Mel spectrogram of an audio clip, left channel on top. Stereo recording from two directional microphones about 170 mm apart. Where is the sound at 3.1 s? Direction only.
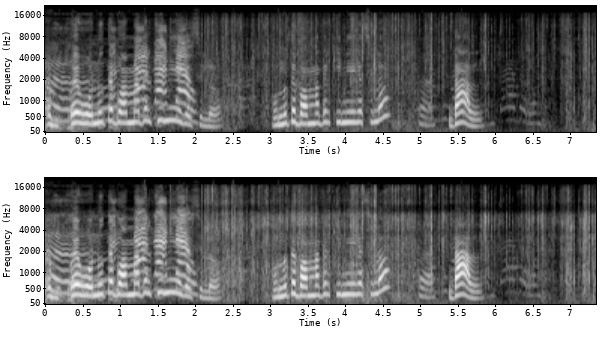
15° left (ahead or behind).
